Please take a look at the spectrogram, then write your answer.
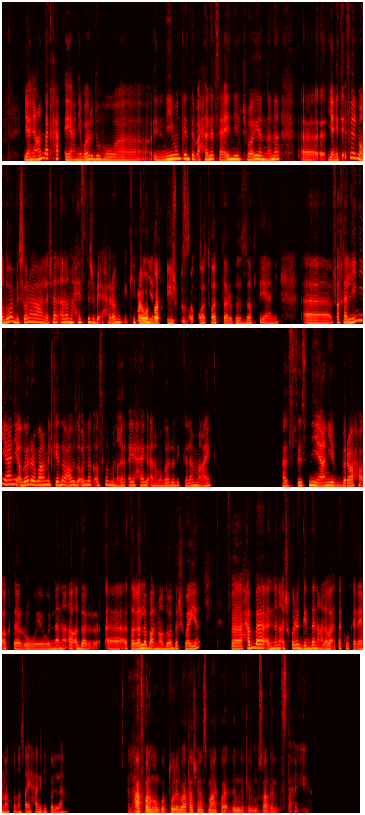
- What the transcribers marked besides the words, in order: none
- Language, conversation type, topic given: Arabic, advice, إزاي أتعامل بثقة مع مجاملات الناس من غير ما أحس بإحراج أو انزعاج؟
